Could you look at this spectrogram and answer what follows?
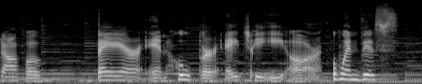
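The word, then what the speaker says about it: Bexar: was at butthereum and bear b-e-x-a-r is still there it just was recently renovated theorem b-e-t-h-u-r-u-m and bear b-e-x a r don't ask me where that pronunciation came from grandparents deserted house is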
